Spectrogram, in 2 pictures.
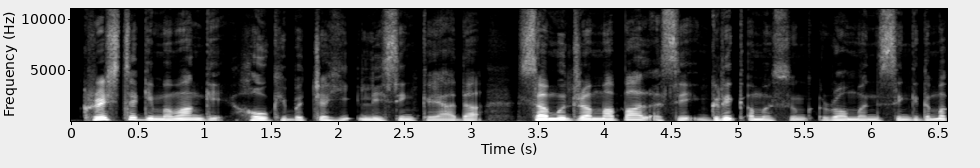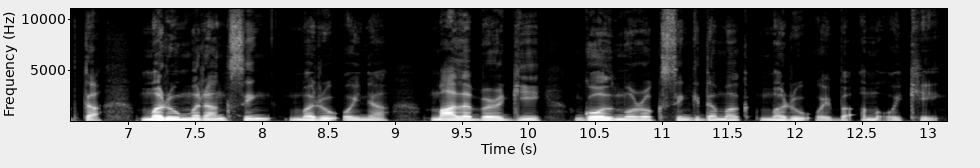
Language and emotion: Manipuri, neutral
